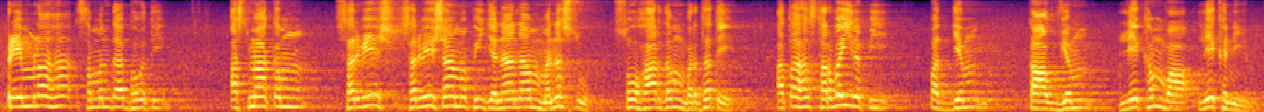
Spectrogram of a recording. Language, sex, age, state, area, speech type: Sanskrit, male, 30-45, Rajasthan, urban, spontaneous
